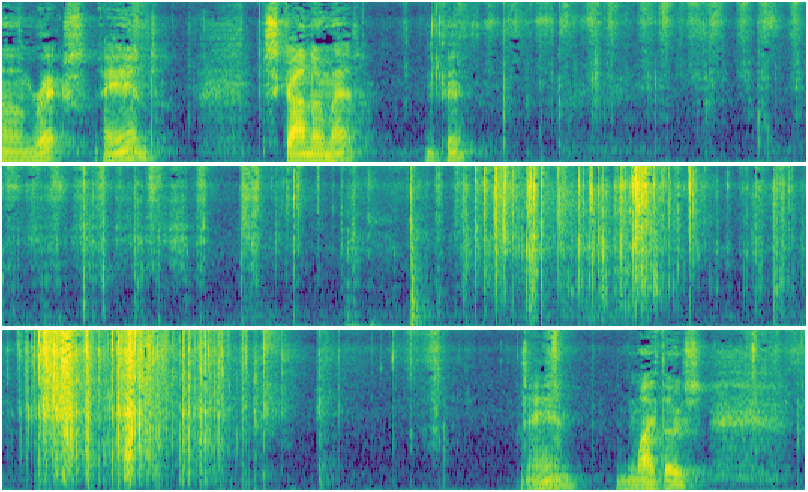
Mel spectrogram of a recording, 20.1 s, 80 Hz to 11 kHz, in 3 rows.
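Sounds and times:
foil wrapper crinkling and tearing: 10.4 - 15.8.

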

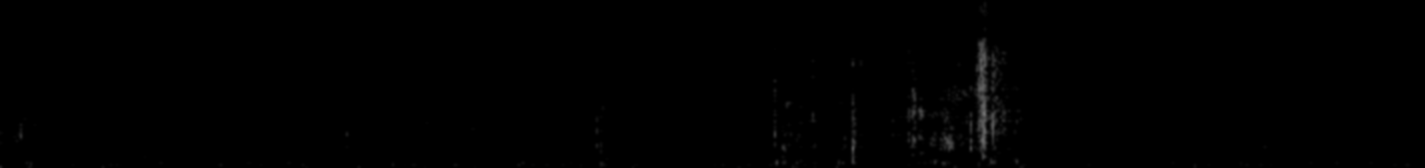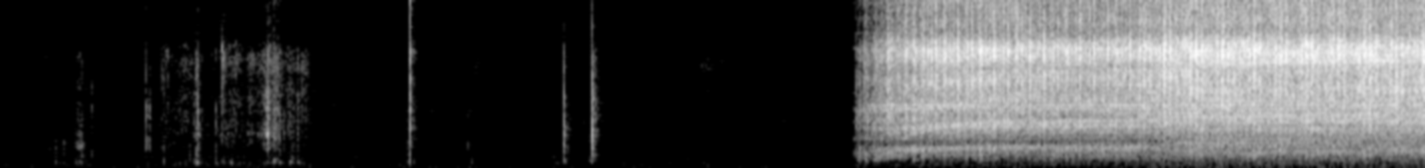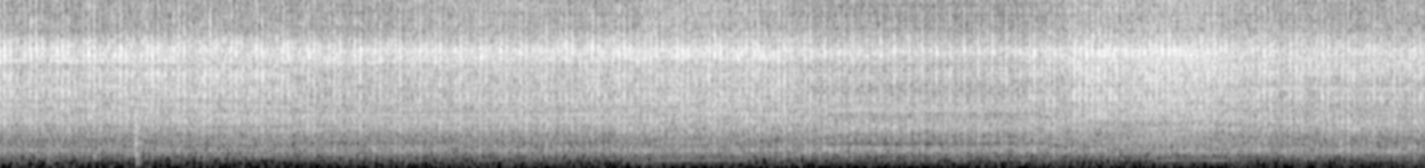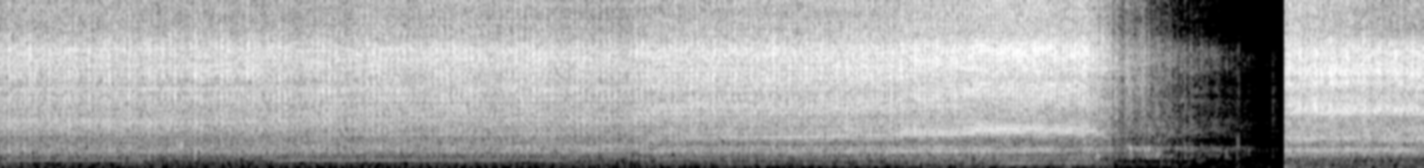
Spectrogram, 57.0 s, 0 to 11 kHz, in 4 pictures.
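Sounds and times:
toy helicopter motor whirring: 22.8 - 56.9.

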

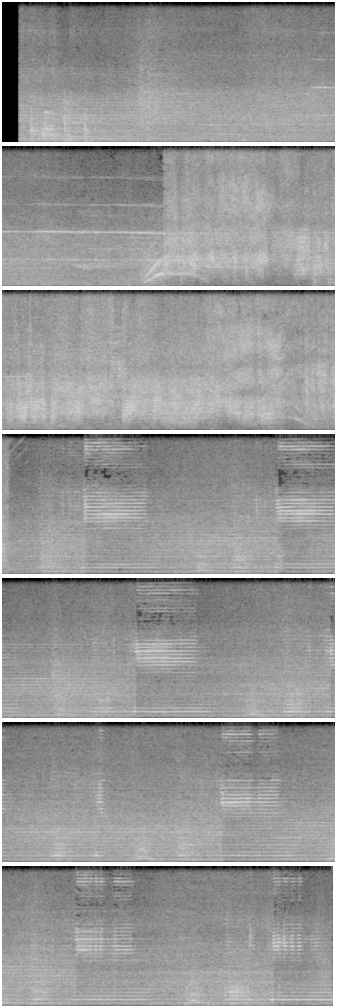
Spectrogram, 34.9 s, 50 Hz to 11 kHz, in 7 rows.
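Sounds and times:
high-pitched cutting bursts: 7.1 - 15.1
machine hum: 7.1 - 34.9
loud hiss: 7.3 - 15.1.

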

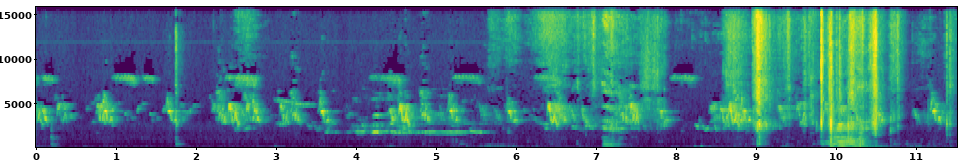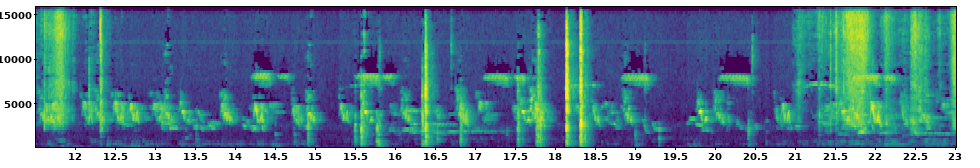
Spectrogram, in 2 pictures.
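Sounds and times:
small birds chirping: 0.0 - 23.0
clicks and knocks on lawn mower: 14.9 - 18.6.

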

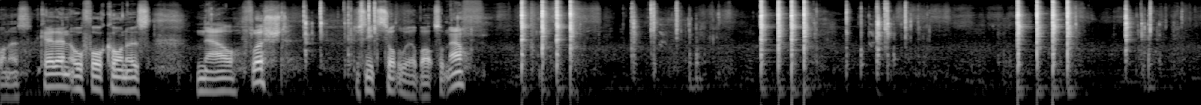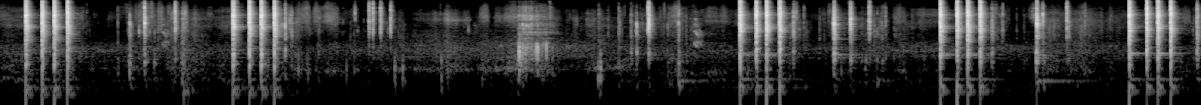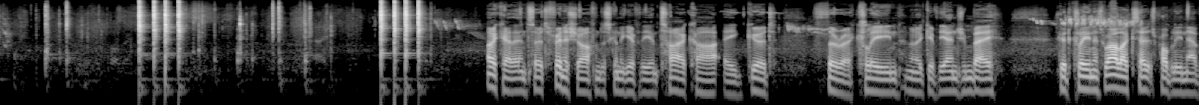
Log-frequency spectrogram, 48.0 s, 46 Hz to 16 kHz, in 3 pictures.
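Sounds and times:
ratchet wrench clicking: 25.9 - 27.5.

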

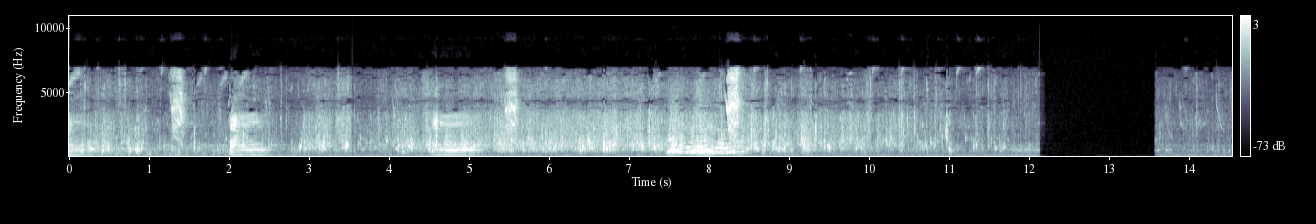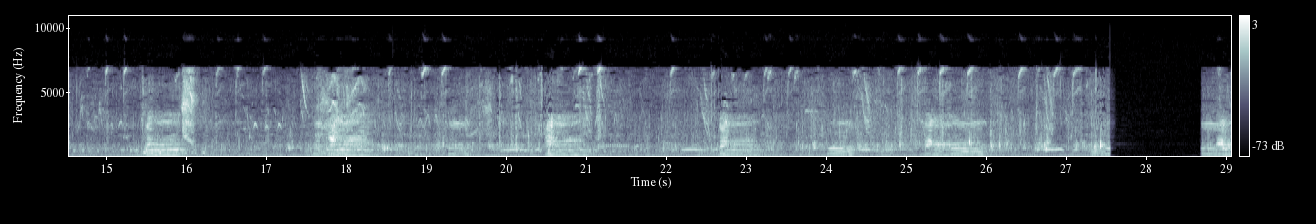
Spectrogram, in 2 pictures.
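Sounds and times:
wildebeest grunting calls: 15.3 - 16.4, 17.5 - 21.5, 22.2 - 23.4, 24.0 - 27.6, 28.7 - 29.0.

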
